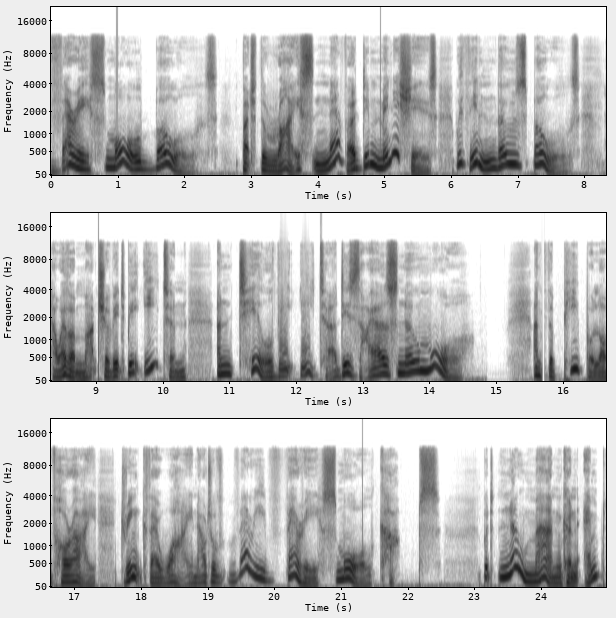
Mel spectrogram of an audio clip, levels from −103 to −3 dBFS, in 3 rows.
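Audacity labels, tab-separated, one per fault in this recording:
0.990000	0.990000	pop -11 dBFS
4.940000	4.940000	pop -14 dBFS
9.040000	9.040000	pop -10 dBFS
11.750000	12.390000	clipped -24 dBFS
15.690000	15.730000	dropout 41 ms
21.320000	21.320000	pop -15 dBFS

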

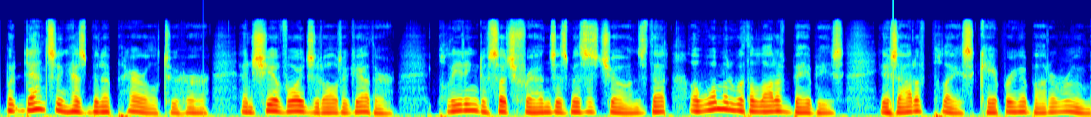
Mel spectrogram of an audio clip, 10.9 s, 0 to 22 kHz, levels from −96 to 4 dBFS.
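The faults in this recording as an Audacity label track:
2.040000	2.040000	dropout 4.9 ms
8.940000	8.940000	pop -8 dBFS

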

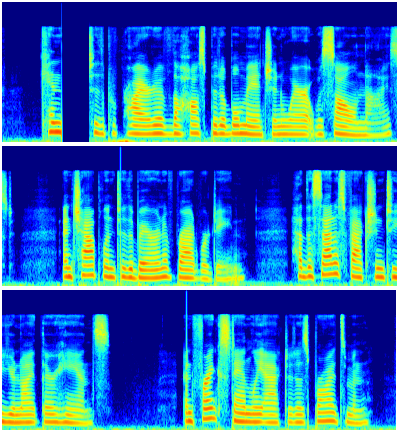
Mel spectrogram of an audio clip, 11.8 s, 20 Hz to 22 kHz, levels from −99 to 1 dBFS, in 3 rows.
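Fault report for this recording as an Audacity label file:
0.590000	0.870000	dropout 283 ms
5.130000	5.130000	pop -14 dBFS
9.740000	9.740000	pop -12 dBFS

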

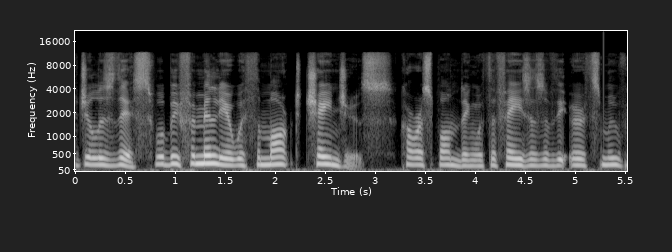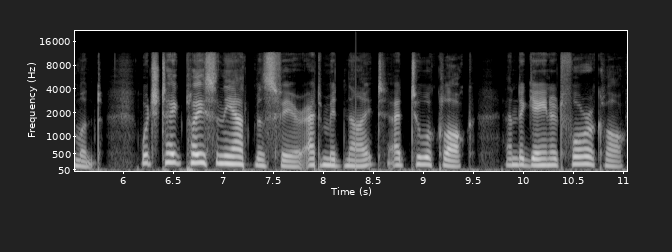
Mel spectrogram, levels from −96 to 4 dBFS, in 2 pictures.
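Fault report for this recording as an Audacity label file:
5.280000	5.280000	pop -17 dBFS
8.320000	8.320000	dropout 4.4 ms

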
